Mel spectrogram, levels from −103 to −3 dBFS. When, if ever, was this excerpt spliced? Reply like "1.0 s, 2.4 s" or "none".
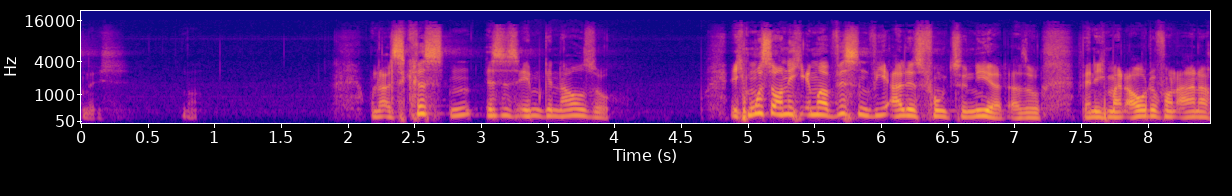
none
